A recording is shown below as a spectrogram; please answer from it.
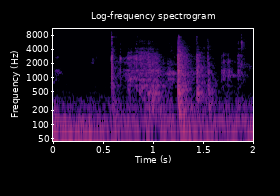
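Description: Faint handling sounds: a few soft clicks and a light rustle as an elastic cord is threaded through the holes of a leather bag strap.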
